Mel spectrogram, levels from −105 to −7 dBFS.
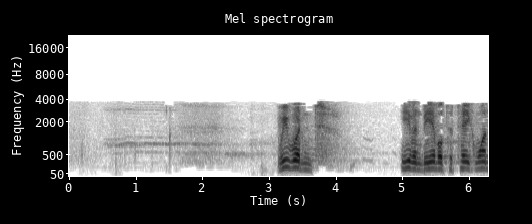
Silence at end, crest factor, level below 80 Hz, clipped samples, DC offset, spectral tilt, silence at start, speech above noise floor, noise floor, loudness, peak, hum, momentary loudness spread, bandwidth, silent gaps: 0 s; 20 dB; -82 dBFS; under 0.1%; under 0.1%; -9 dB/octave; 3.15 s; 48 dB; -71 dBFS; -24 LUFS; -6 dBFS; none; 16 LU; 4 kHz; none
